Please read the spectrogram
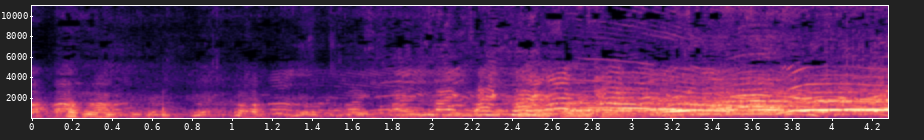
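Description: A crowd of schoolchildren chattering and calling out over one another, growing louder near the end.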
